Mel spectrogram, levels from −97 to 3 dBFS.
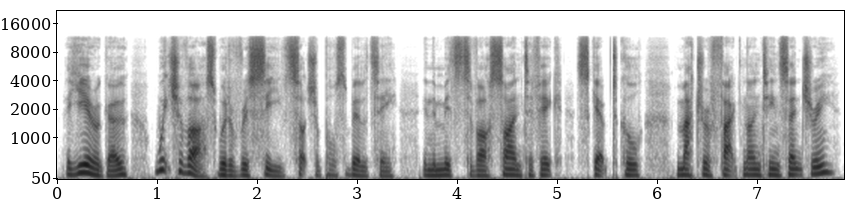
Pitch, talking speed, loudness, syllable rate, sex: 130 Hz, 185 wpm, -20 LUFS, 6.0 syllables/s, male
